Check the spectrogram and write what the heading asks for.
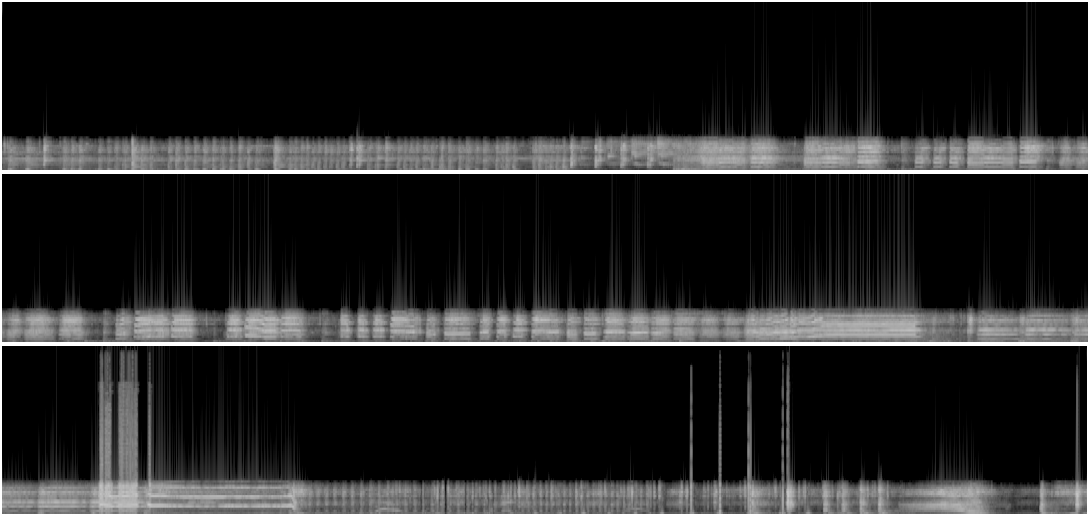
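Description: A drum and bugle corps brass section and drumline playing together in fast, rhythmic passages. Near the middle there is a rising sweep, and then a loud held brass chord of about two seconds, the loudest point.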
